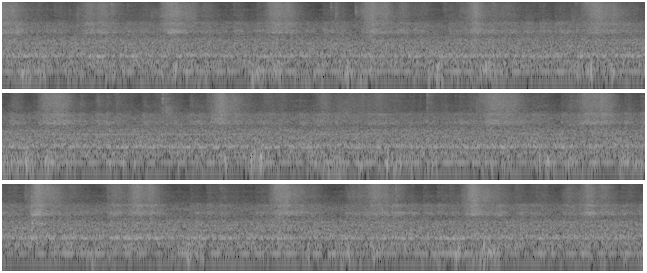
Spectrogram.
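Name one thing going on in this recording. Twine rustles and swishes softly as a man winds it into a ball by hand.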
